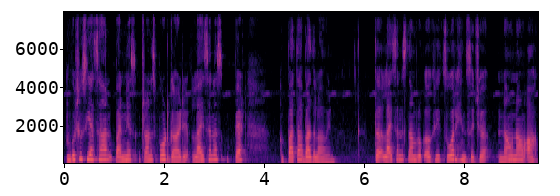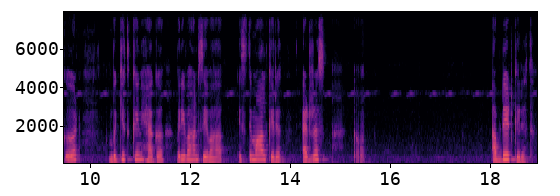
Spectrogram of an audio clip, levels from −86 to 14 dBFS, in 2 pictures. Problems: none marked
